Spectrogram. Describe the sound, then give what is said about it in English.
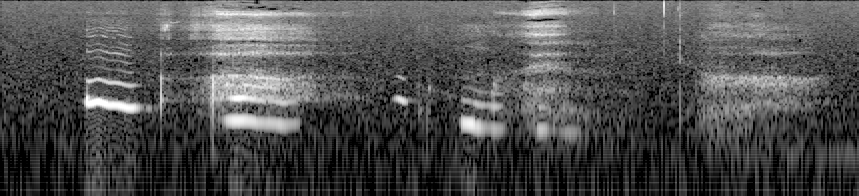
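Two yawns from a cat in quick succession, each a squeaky, drawn-out tone trailing into a breathy exhale, fairly soft, followed by a faint airy breath. “Double yawn.”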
